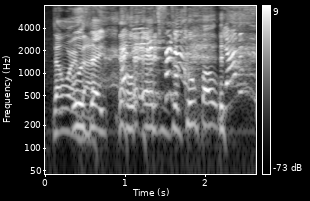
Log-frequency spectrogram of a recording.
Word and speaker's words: Antetokounmpo: Antetokounmpo? Giannis' name is pronounced Antetokounmpo. two different ways, okay? You got the Greek way, you got the Nigerian way, Just as like, and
